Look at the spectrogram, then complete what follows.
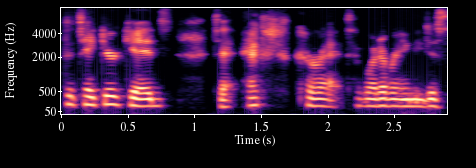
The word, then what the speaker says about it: Xcaret: It's I can't pronounce Xcaret. I looked it up. It's Xcaret. Oh, Xcaret.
